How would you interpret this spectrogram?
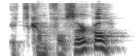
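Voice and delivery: retold gasp of wonder as it clicks; amazed realization.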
